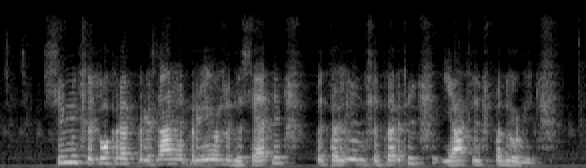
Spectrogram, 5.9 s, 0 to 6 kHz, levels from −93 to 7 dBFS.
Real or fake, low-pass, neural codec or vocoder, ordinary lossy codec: fake; 5.4 kHz; codec, 44.1 kHz, 7.8 kbps, Pupu-Codec; none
